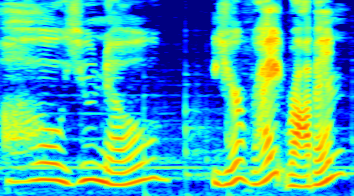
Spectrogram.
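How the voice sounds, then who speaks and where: A woman's voice: a little high, lively intonation, takes it slowly, darkish tone, slightly rough, soft background music, heavily acted. An actress playing a blunt, matter-of-fact young woman co-hosting an investigative podcast in an audio drama. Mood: agreeable. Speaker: podcast co-host. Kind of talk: fiction podcast narration and dialogue.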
